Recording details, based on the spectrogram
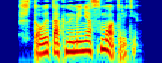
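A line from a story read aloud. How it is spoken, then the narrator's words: Irritated question. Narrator (Russian): Раздраженно поинтересовался герцог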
